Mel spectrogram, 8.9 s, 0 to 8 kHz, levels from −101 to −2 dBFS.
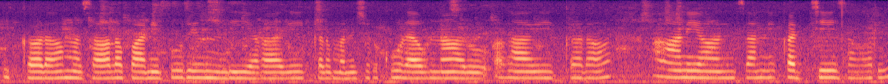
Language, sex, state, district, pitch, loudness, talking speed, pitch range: Telugu, female, Andhra Pradesh, Sri Satya Sai, 230 Hz, -18 LUFS, 100 wpm, 225-240 Hz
